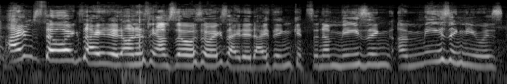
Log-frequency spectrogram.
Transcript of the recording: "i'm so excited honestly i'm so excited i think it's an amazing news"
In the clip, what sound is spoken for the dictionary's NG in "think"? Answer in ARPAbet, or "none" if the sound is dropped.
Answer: NG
